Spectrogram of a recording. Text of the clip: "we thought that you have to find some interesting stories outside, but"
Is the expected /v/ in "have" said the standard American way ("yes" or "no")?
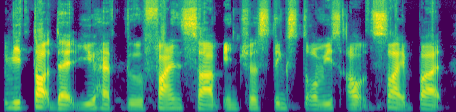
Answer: no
